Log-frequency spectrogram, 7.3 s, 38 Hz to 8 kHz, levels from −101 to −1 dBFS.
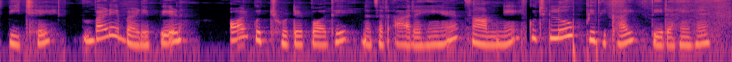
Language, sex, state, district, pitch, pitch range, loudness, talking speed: Hindi, female, Chhattisgarh, Balrampur, 205 Hz, 175-255 Hz, -30 LUFS, 165 wpm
